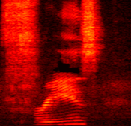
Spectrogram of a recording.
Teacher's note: for freeze we want to make sure that your vocal cords are vibrating and that your tongue is hitting that Ridge behind your mouth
